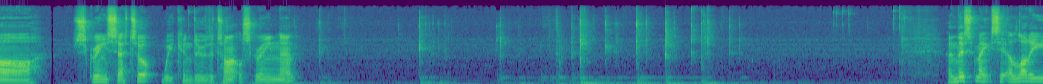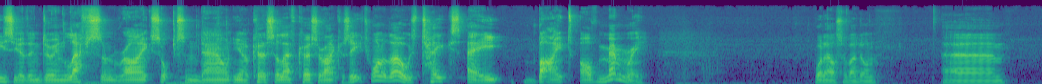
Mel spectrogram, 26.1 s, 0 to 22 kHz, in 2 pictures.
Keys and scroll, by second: 7.3 ctrl+Insert, 8.0 Up, 8.4 Return, 8.8 shift+Insert, 14.1 shift+Insert, 15.7 Down, 15.8 Up.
